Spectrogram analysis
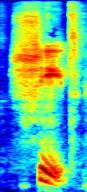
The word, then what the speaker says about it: sheet: So I always say, think about loving a sheet of paper so much that it makes you smile, because when you smile, your mouth will be nice and tense. The tip of your tongue will be really high and flat in the mouth. And then make that vowel really long.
